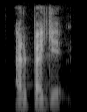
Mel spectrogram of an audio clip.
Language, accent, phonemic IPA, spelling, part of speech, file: French, France, /al.pa.ɡe/, alpaguer, verb, LL-Q150 (fra)-alpaguer.wav
- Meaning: to collar, catch, seize, arrest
